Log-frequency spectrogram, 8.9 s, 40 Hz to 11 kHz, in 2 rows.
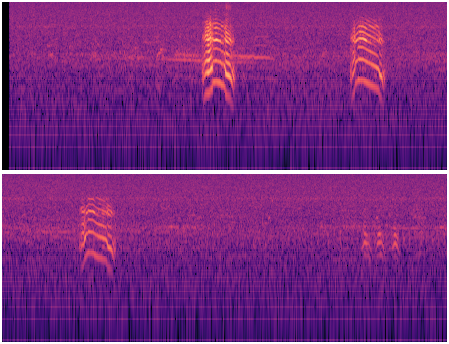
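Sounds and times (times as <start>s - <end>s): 
yellow-legged gull calling: 1.8s - 2.8s, 3.5s - 3.9s, 5.2s - 5.6s, 8.0s - 8.8s.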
